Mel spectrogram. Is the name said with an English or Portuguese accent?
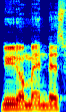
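English. The name is said with an English accent. "just so I don't offend anyone"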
